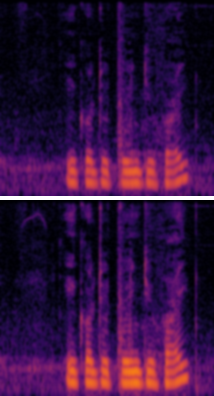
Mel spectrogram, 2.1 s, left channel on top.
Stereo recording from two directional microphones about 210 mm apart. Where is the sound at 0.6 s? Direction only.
50° right (ahead or behind).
